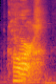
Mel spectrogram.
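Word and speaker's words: Charon: Karan. Okay. Sorry, I always want to go ch. It's Yeah. H is silent.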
